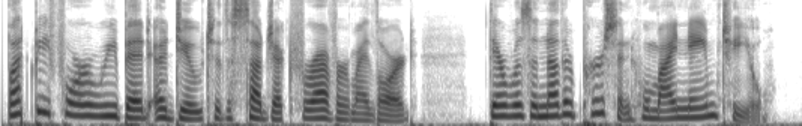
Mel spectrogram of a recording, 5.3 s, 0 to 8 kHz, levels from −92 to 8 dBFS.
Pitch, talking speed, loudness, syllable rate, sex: 215 Hz, 225 wpm, -19 LUFS, 6.9 syllables/s, female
